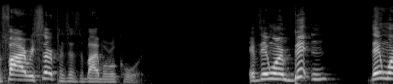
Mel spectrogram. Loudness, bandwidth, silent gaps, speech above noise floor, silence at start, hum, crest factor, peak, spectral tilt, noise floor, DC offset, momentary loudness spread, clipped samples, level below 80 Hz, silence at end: -19 LUFS; 16.5 kHz; none; 57 dB; 0 s; none; 20 dB; -2 dBFS; -4.5 dB/octave; -77 dBFS; under 0.1%; 18 LU; under 0.1%; -58 dBFS; 0 s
